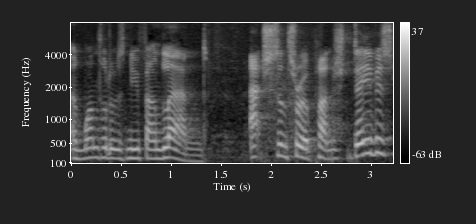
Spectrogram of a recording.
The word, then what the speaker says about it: Newfoundland: I think he said, oh, I did that murder in Newfoundland. No, it's Newfoundland! But actually, both men were right, because at the time, both pronunciations were perfectly acceptable. It's only fairly recently that people have gone a bit... And what is it now? Without looking? Newfoundland. Newfoundland?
